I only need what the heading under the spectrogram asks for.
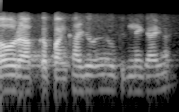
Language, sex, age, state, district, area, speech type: Hindi, male, 18-30, Uttar Pradesh, Azamgarh, rural, conversation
